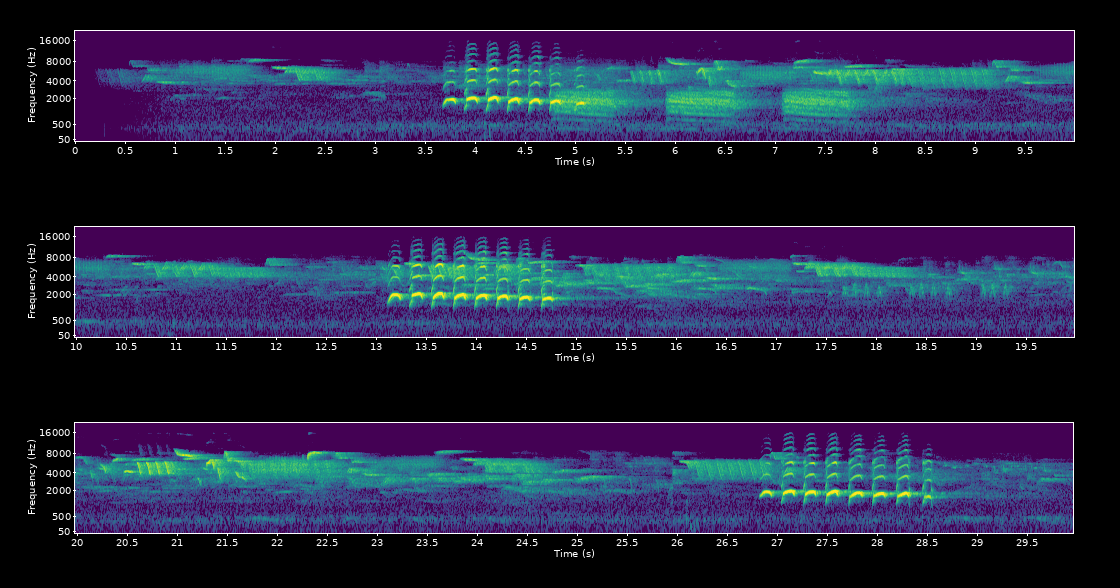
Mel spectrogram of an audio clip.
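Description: Songbirds singing: a constant chatter of high chirps. Three times, about ten seconds apart, a loud rapid string of repeated notes stands out, and the first is followed by three falling notes.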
